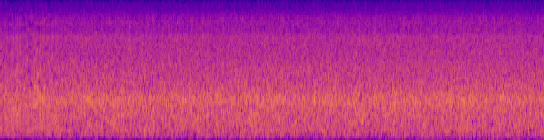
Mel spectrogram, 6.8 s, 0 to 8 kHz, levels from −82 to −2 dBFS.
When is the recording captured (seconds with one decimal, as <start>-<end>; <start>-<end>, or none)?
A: 0.7-6.8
